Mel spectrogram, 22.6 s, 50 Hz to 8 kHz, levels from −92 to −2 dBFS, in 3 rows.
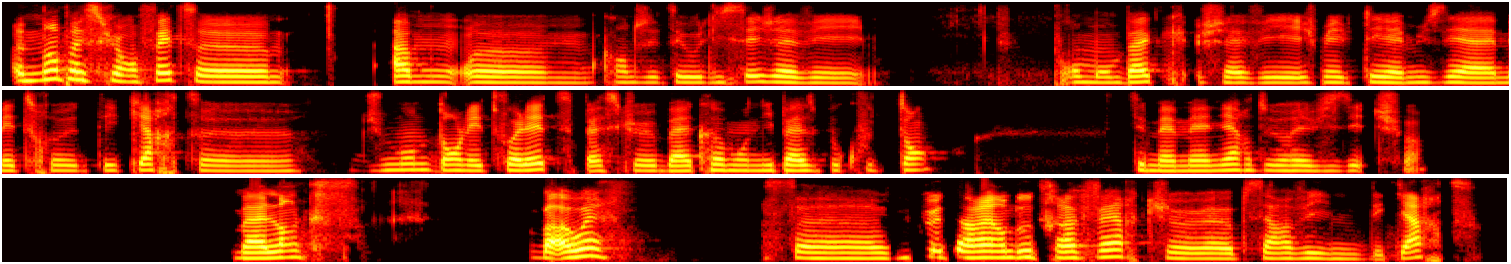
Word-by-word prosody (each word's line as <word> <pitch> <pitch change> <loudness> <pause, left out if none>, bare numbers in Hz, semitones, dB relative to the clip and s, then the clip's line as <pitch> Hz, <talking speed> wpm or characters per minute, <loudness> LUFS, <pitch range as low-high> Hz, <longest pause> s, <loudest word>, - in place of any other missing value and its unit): Heu, - - +4
non 285 +6 +4
parce 290 -4 +3
qu'en 235 -4 +2
fait, 255 +2 +2
heu, 195 -2 +3 0.5
à 205 0 +6
mon 205 -1 -7
hem, 185 -2 0
quand 190 -1 -10
j'étais 185 +1 -8
au 190 - 0
lycée, 190 +3 -4
j'avais 180 -4 -1 0.9
pour 195 - -6
mon 185 -1 -5
bac, 200 +2 +1
j'avais 180 -1 -4
je - - -15
m'étais 190 +1 -2
amusée 190 +1 -2
à 175 -1 +3
mettre, 180 +1 -7
heu, 180 -1 -6
des 185 - -7
cartes, 200 +1 -3
heu, 170 -1 -6 0.3
du 175 +2 -14
monde 210 +1 -5
dans 195 -1 +1
les 180 -1 -1
toilettes, 195 +3 +1
parce 170 0 -4
que, 180 -1 -5
bah, 175 -1 +1
comme 195 +1 -2
on 185 -1 -5
y 185 - -5
passe 185 -1 +2
beaucoup 190 +1 -13
de 180 - -25
temps, 200 0 -3 0.9
c'était 200 -2 -5
ma 175 -1 0
manière 180 +3 -1
de 190 -1 -8
réviser, 180 0 -6
tu - - -13
vois? - - -13 1.6
Malinx, 205 +3 +4 0.9
bah, 215 - +8
ouais, 265 +2 +7 0.8
ça 195 -2 0
vu 190 +2 -6
que - - 0
tu 220 - -3
as 220 - +8
rien 215 0 +8
d'autre 225 -1 0
à 210 - +6
faire 235 +3 +1
qu'observer 185 -1 -2
une 175 -2 -9
des 150 -1 -14
cartes. - - -2
190 Hz, 175 wpm, -22 LUFS, 180-200 Hz, 1.6 s, bah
